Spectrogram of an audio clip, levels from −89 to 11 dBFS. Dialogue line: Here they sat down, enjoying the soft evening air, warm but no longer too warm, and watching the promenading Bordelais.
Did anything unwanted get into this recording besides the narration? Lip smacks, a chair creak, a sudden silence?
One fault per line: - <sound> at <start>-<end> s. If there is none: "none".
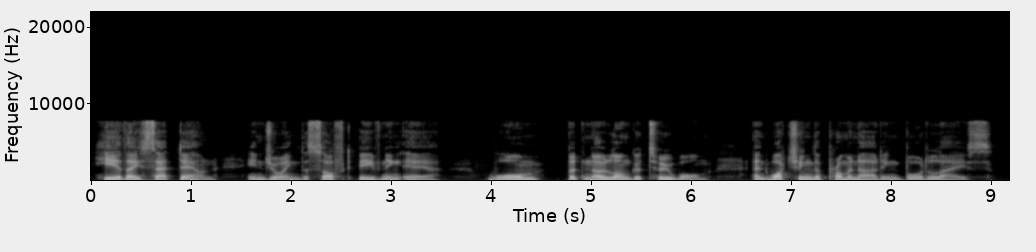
none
